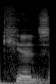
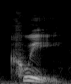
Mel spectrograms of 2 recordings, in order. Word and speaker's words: Cuy: about this cqui uh I thought it said Ki and it's actually pronounced quei and this is what on again this is what the front of the wine looks like the bottle quei and you can see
